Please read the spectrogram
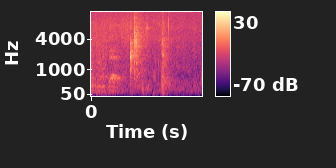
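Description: Two short knocks about half a second apart, near the middle, with faint speech in a small room.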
